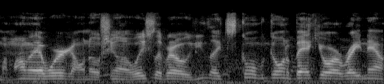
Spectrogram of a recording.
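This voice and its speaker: A man at a very fast pace, animated in tone, against noticeable background noise. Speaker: podcast co-host, gamer. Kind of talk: casual chat, storytelling. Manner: animated, casual.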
